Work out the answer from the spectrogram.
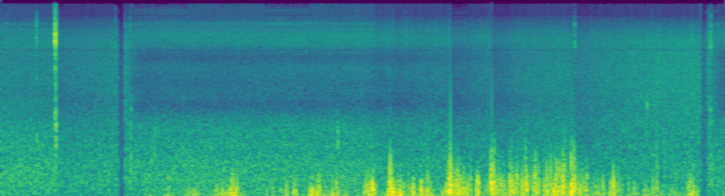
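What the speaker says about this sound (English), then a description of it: "Getting wind gusts like crazy over here right now." Strong wind gusts during a thunderstorm buffet the microphone in rising, uneven bursts, growing louder and more turbulent toward the end, with a couple of sharp clicks.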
